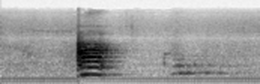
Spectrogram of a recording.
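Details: Big-eyed tree frog, Leptopelis vermiculatus, calling: one short, harsh note rich in overtones, then a faint softer tone trailing off, over a steady low hum.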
